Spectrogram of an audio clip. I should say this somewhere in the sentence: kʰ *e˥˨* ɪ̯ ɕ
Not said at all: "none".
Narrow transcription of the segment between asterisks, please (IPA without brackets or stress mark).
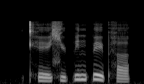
e˨˦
